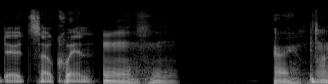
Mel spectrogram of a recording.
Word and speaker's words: Kouign: But how do you pronounce it? That's the real fun question. Kouign Amann. Queen. That's not Queen. It is Kouign, dude. Kouign. Well, the pronunciation says Kwin, dude. So Quinn.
